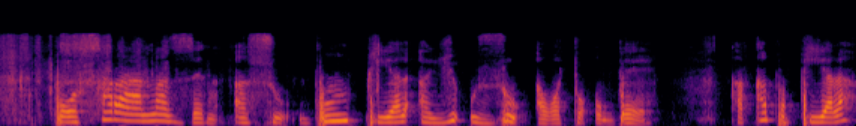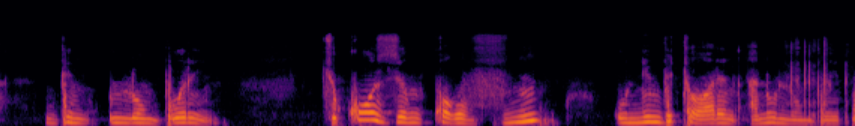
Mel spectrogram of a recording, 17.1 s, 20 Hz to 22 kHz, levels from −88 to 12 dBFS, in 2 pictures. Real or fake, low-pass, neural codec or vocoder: fake; 7.2 kHz; codec, 16 kHz, 16 kbps, FreqCodec, smaller model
